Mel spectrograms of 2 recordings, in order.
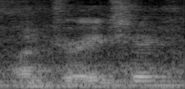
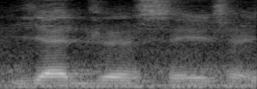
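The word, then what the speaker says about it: Jędrzejczyk: Joanna Andrzejczyk? Jedrzejczyk. Yeah, whatever the fuck. I always forget how to pronounce it.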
